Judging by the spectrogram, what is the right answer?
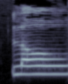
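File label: "lou", Mandarin Chinese pinyin, tone 1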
